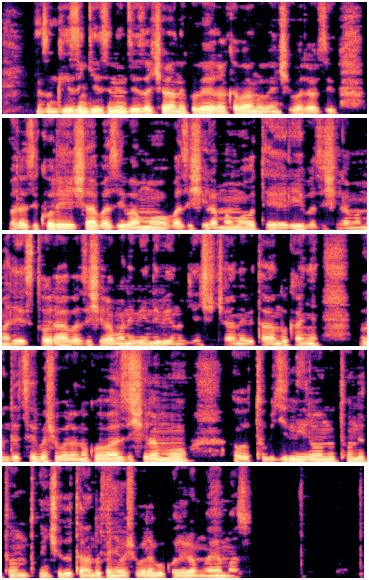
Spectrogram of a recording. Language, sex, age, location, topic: Kinyarwanda, male, 25-35, Musanze, government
